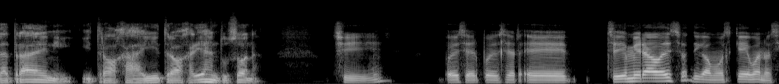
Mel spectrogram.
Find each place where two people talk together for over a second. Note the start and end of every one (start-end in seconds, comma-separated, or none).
none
